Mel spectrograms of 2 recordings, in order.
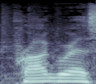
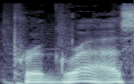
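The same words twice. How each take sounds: First: It is said as the noun form. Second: It is said as the verb form. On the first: It names a thing. "Progress is a thing" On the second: It names an action. "Progress is a thing you do"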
